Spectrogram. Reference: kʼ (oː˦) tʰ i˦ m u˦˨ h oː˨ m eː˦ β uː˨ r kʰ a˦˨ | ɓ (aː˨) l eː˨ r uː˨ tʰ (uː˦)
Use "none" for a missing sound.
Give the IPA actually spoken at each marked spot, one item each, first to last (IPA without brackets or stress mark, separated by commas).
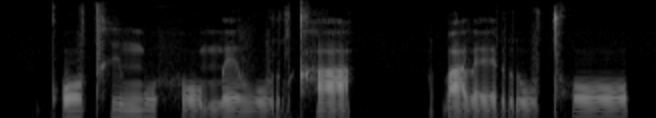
oː˦, a˨, oː˦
